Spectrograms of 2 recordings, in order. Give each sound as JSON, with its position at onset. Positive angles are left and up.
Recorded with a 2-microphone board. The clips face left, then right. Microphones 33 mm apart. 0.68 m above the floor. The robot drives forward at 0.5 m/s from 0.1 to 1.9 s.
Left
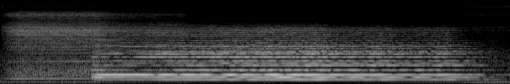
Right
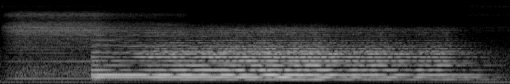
{"t": 0.9, "sound": "a violin", "side_deg": -50, "distance_m": 2.0}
